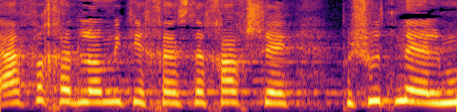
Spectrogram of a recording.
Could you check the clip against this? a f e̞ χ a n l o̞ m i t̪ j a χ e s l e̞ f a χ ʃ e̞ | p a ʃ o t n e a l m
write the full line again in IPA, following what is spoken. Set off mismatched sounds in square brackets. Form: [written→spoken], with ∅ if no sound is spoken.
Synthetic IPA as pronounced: a f e̞ χ a [n→d] l o̞ m i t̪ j a χ e s l e̞ [f→χ] a χ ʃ e̞ | p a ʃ [o→u] t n e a l m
